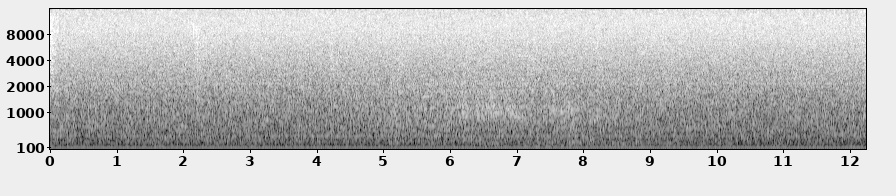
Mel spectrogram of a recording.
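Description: A woman breathes out slowly and softly through pursed lips, close by.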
